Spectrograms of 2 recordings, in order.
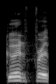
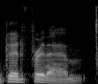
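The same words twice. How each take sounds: First: Raised, louder exclamation; punchy, higher-pitched cheer; emphatic congratulation. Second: Said in the usual way. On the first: Real, not acted. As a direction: push it out high and strong. Mock congratulation, repeated.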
